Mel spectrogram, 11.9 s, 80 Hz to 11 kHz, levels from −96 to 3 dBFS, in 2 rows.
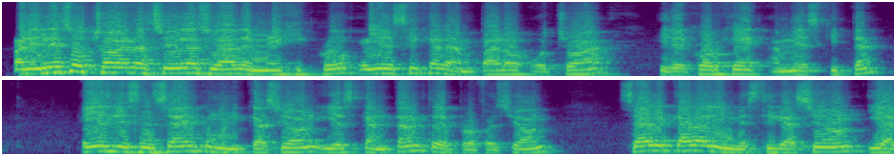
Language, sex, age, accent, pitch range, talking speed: Spanish, male, 40-59, Mexican, 125-170 Hz, 185 wpm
